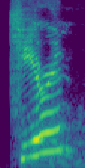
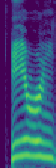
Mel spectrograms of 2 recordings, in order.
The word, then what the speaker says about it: Kieran: it Kieran yes is Karen but with an i instead of the a Karen doesn't have an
